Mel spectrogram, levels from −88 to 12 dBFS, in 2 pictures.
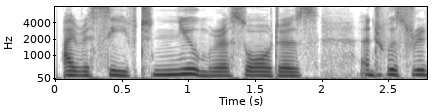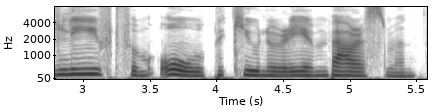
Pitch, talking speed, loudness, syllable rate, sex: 175 Hz, 120 wpm, -16 LUFS, 4.6 syllables/s, female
